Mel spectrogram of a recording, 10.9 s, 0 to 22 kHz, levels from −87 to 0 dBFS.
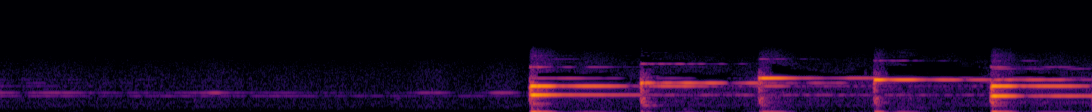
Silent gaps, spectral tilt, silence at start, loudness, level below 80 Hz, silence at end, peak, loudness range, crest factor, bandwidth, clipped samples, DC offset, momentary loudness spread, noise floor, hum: none; -3.5 dB/octave; 2.1 s; -30 LUFS; -66 dBFS; 0 s; -10 dBFS; 3 LU; 22 dB; 3.8 kHz; under 0.1%; under 0.1%; 19 LU; -68 dBFS; none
